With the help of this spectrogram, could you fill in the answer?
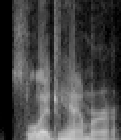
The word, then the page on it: Sledgehammer: American English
